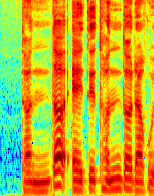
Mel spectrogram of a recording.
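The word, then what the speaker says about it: __add__: 던더, add, 던더라고 읽는데 덧셈이겠죠.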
